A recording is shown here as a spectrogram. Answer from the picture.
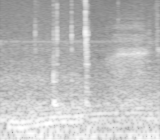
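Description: A quiet pause with a few faint light clicks about halfway through, over a low steady hum.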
